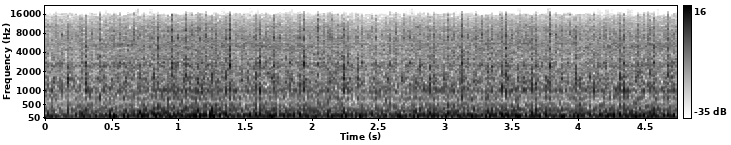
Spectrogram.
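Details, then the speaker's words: Old big-block squarebody truck, neglected, idling rough: sharp quick ticking about three a second over the V8 rumble, leak visibly coming out; exhaust manifold leak tick. "Obviously has an exhaust leak. coming out of those right there."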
